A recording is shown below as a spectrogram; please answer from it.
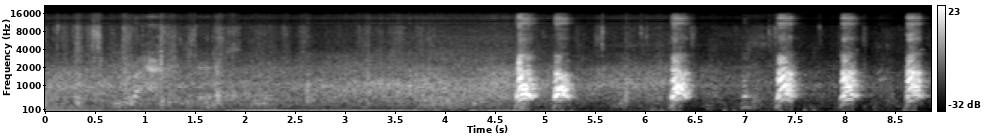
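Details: Shetland Sheepdog Preston during agility training on a box with a jump grid, a running contacts foundation exercise. Muffled talk and room noise come first, then six sharp, loud barks in quick succession over the last four seconds.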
